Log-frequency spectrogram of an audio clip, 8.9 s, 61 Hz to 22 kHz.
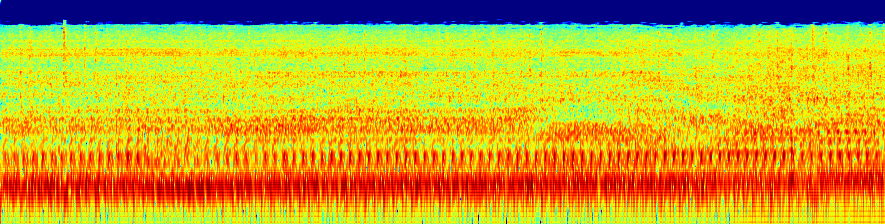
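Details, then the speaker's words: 1963 Allis-Chalmers loader with 1978 Monte Carlo 305 V8, first run after 5.5 years, warming from cold: steady even idle with regular low thump, no knocks or misses, everything working good; normal idle. "Everything's working good."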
